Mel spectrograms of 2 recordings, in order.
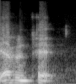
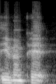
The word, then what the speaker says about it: EvenPit: but uh I think I think a lot of people just say Evan pit I'm not sure I'm not sure why but it's it's it's pronounced even pit um it it's there's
